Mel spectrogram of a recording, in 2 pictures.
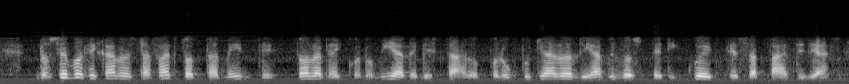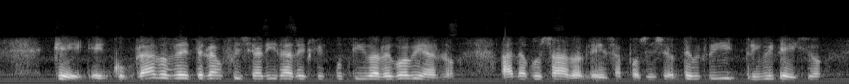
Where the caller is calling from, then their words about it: Caseros, Buenos Aires Province, Argentina; de Caseros.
